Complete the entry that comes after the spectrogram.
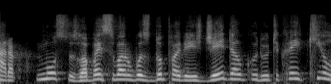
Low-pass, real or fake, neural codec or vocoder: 10.8 kHz; fake; codec, 16 kHz in and 24 kHz out, 0.6 kbps, FocalCodec, streaming, 2048 codes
